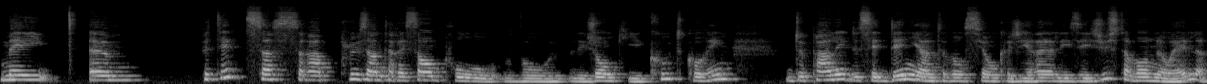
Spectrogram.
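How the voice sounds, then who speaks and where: Speaking very slowly with a New Zealand accent, a woman with a fairly low pitch makes very wide pitch swings against audible room echo. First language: English (speaking French). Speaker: coach and author. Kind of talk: interview. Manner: halting.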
